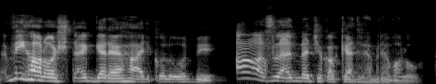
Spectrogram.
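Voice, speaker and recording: A man voicing an excitable talking storybook that loves adventure, crying out in a shrill, theatrical voice. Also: full character voice. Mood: thrilled.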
